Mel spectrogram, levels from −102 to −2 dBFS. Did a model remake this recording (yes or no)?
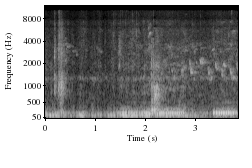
no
